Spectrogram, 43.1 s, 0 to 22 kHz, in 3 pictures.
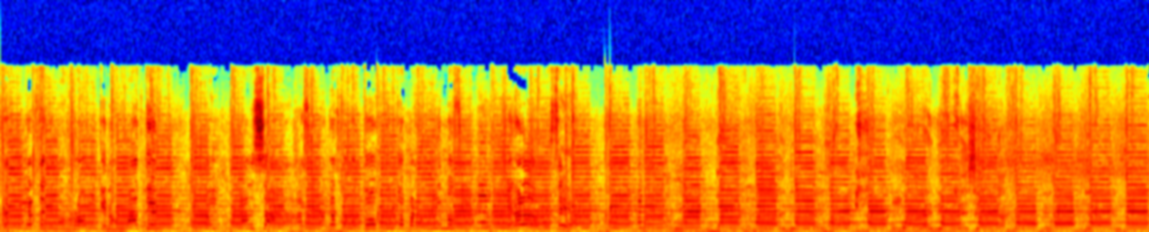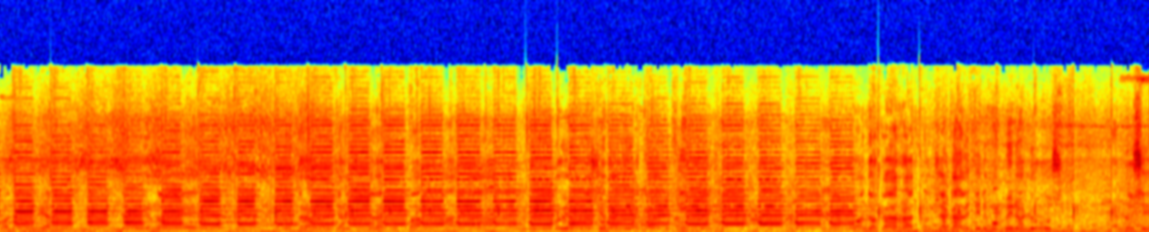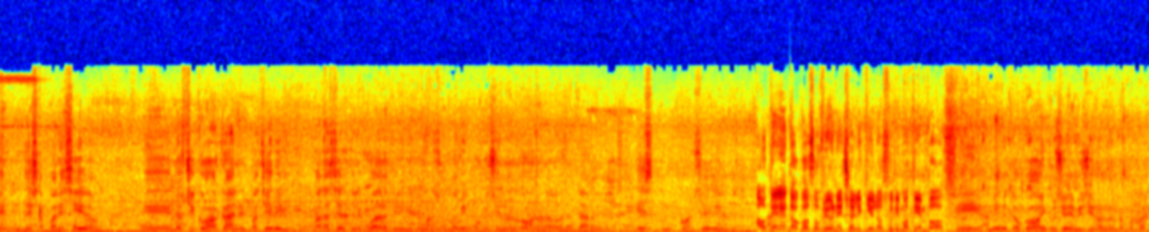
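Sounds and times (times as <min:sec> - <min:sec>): car horns honking: 0:00.0 - 0:37.0.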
